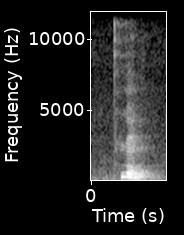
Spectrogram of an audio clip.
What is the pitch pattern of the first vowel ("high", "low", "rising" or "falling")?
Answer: falling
